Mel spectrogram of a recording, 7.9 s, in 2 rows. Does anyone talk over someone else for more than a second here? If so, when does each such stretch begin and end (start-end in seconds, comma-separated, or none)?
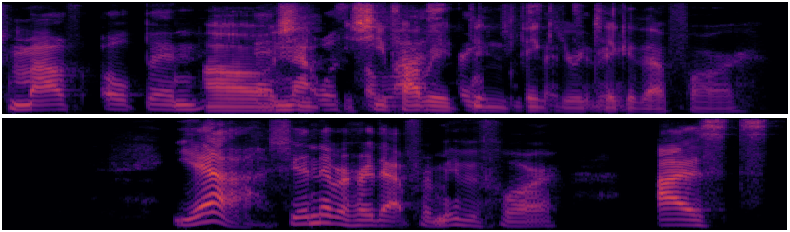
1.0-3.2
